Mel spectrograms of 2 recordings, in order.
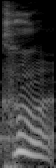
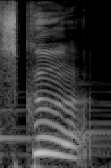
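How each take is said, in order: First: The word starts without any s sound. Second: The word starts with a clear s sound.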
